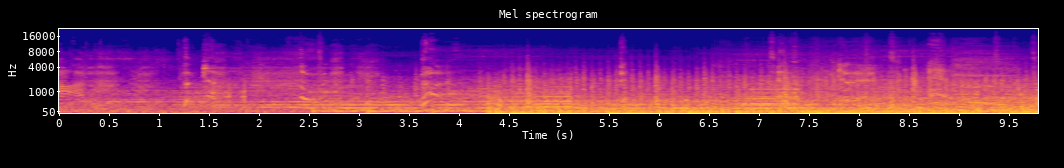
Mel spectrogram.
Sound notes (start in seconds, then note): 3.6 Naira making guttural noises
